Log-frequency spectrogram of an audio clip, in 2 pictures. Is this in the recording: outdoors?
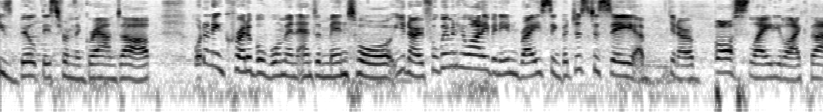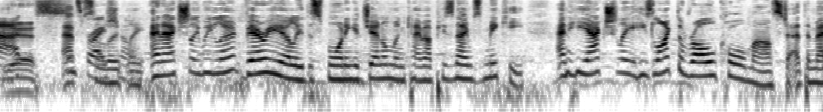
yes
